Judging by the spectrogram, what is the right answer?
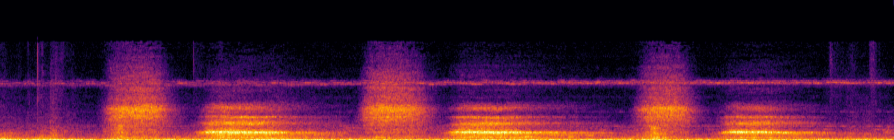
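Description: Forceful, audible Sanchin kata breathing: three cycles, each a short sharp breath followed by a longer, pressed breath of about a second and a half, the controlled tension breathing the kata is built on.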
